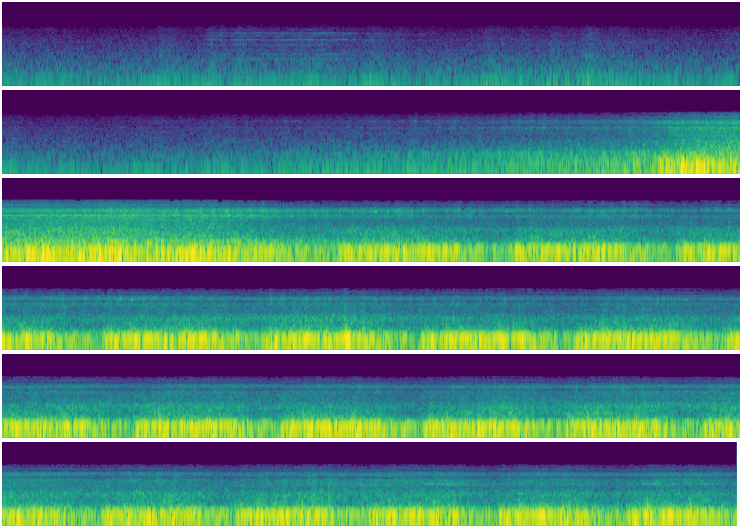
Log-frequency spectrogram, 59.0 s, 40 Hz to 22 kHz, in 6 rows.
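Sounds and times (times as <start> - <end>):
train wheels rumbling on rails: 11.5 - 59.0
diesel locomotives chugging: 12.3 - 59.0.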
